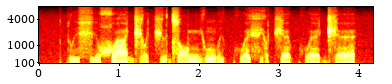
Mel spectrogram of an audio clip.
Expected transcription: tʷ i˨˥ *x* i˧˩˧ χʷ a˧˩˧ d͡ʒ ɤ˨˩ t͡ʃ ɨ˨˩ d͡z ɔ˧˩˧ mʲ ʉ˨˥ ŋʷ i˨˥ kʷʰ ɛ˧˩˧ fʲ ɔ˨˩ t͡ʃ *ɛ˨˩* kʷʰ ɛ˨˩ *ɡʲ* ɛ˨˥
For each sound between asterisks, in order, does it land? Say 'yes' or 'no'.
yes, no, no

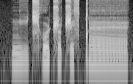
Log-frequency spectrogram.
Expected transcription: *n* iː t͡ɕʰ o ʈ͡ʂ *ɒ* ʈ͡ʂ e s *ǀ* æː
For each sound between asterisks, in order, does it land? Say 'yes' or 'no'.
yes, yes, no

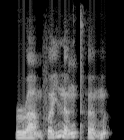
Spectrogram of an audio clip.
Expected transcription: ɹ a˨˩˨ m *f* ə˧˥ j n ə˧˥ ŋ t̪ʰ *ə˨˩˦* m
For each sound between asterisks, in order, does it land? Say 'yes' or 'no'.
yes, yes

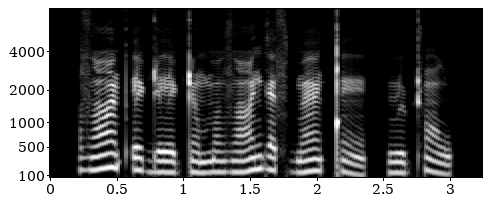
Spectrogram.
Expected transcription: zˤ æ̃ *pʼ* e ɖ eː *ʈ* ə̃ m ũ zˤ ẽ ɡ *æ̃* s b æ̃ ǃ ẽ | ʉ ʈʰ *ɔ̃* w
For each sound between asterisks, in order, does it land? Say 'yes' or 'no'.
yes, yes, no, yes

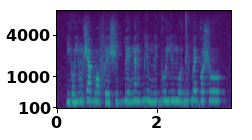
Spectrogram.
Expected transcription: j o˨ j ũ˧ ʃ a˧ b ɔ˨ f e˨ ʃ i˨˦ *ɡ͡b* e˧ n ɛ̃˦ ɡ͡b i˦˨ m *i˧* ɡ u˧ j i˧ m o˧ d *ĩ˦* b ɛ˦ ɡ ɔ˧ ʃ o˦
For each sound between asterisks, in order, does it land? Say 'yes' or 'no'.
yes, yes, no

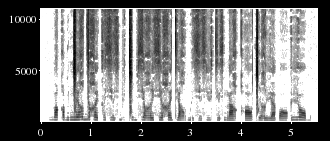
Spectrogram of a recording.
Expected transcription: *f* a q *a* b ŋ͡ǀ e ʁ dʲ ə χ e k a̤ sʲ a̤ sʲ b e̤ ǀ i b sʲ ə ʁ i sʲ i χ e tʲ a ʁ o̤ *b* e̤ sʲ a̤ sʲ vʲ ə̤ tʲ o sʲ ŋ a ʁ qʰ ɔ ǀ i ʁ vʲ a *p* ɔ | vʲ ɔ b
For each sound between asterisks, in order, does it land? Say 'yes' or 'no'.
no, no, yes, yes

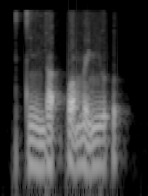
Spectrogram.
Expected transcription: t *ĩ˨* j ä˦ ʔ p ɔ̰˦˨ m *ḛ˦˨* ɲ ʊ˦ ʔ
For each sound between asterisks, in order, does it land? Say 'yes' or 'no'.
yes, no

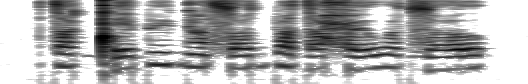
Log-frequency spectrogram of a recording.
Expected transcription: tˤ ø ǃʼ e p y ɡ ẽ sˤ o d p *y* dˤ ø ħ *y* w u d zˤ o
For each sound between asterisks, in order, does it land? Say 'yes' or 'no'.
yes, no

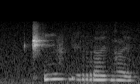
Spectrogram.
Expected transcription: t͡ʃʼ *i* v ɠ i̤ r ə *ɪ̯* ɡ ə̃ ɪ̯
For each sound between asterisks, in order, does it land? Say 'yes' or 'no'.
yes, yes

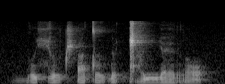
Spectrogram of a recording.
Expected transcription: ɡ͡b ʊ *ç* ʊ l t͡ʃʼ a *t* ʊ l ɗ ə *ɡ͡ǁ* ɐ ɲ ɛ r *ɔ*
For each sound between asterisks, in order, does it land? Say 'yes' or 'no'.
yes, yes, yes, yes

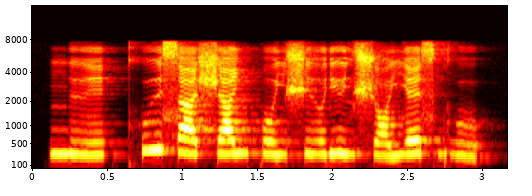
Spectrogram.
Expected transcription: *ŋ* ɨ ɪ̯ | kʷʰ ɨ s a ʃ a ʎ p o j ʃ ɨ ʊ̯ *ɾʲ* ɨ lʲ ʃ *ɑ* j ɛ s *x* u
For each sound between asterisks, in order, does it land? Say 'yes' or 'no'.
yes, yes, no, no

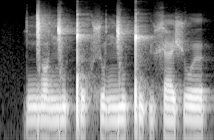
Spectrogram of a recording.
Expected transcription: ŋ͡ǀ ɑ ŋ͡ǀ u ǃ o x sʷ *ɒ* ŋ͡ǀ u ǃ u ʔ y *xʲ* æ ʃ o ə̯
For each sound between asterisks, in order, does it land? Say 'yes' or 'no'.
no, no

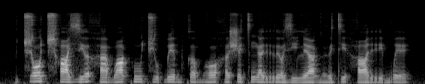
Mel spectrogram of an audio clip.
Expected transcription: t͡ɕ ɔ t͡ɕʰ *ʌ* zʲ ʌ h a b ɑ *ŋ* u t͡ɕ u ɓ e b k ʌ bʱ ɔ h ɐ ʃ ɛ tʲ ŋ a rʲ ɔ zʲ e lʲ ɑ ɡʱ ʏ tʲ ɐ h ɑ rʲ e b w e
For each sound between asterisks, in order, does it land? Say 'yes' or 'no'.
no, no

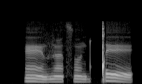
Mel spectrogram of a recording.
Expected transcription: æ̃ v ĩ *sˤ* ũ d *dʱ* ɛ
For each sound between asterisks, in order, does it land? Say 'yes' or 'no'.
yes, no

